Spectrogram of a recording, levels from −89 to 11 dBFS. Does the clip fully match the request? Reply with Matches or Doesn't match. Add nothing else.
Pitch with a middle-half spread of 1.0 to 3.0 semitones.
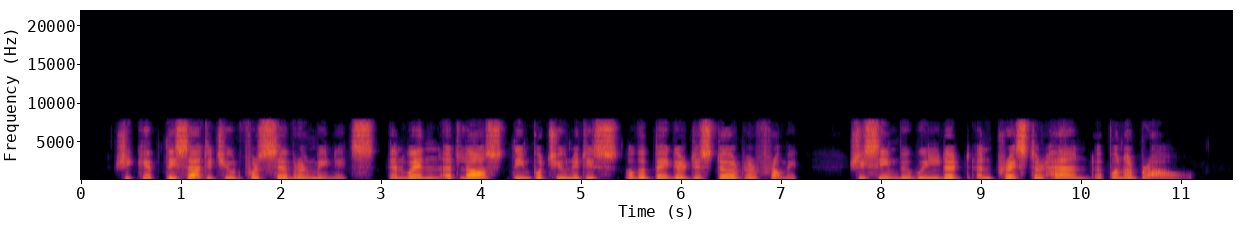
Matches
